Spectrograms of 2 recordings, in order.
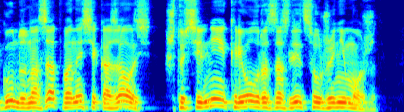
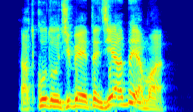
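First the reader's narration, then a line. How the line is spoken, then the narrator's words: Barked. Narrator (Russian): рявкнул Креол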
